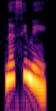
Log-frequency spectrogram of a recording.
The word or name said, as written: ನಸಿಮೆಯ್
